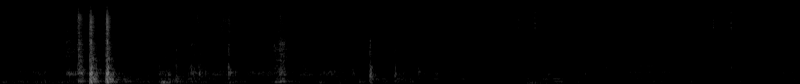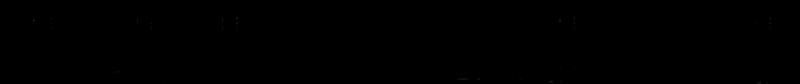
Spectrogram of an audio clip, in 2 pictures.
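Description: Faint clicking of a laptop being worked by keyboard and touchpad. The strongest is a cluster of quick clicks about a second in, with a few more over the next three seconds, then single or paired clicks every second or two.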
